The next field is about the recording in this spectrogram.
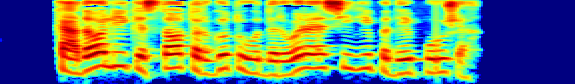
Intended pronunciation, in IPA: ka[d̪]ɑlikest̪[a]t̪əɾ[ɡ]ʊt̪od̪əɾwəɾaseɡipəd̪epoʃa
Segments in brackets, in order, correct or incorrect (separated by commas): correct, incorrect, correct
